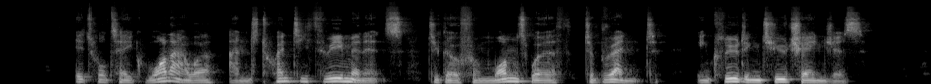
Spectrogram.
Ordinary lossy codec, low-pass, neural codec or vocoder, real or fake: Opus, 16 kbps; 19.8 kHz; none; real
